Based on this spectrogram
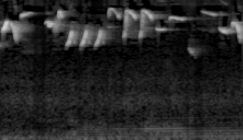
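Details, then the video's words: Wren song of high, rapid, warbling notes strung together without pause, varied slurred chirps and short trills over about three seconds. "This is A Singing Wren"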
